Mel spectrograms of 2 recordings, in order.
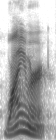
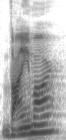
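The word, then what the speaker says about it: Weimar: During World War I, known as the Wymer Vimar, I always forget they pronounce it with a V.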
